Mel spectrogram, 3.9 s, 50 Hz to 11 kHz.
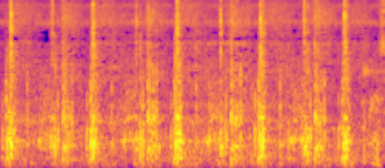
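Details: Test run of a homemade double-supply mechanical ventilator for COVID-19 use, with a piston pump driven by the to-and-fro motion of a 20-volt windscreen wiper motor to supply oxygen: steady mechanical clacking and whirring.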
